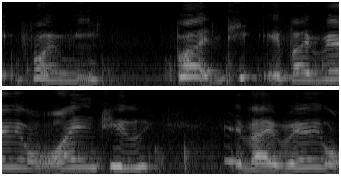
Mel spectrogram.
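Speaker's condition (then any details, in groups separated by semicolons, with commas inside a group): Cerebral palsy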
